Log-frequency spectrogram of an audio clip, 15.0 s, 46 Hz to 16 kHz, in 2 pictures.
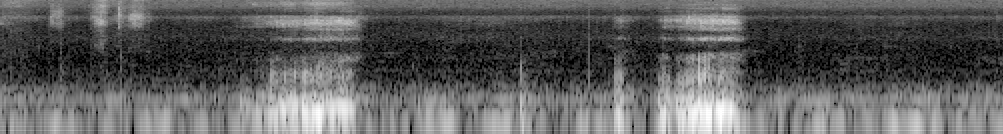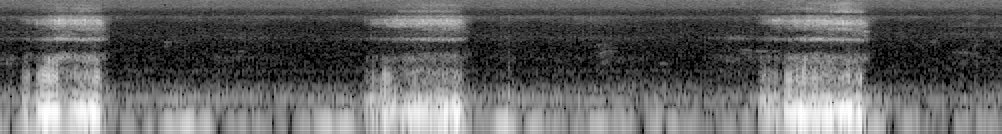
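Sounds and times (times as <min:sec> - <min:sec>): dog snoring: 0:01.8 - 0:02.8, 0:04.6 - 0:05.6, 0:07.6 - 0:08.4, 0:10.2 - 0:11.1, 0:13.2 - 0:14.1.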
